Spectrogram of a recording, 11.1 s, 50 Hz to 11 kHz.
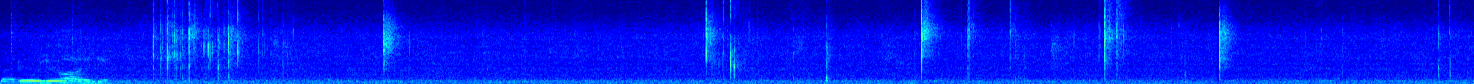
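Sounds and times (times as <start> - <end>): slime popping and crackling: 1.0 - 3.2, 5.1 - 11.0.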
